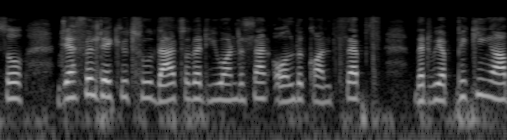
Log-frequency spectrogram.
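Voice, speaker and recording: A woman speaks at a fairly high pitch with monotone, flat intonation. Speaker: corporate trainer. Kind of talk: online training briefing. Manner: fast. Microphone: breaking up connection.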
